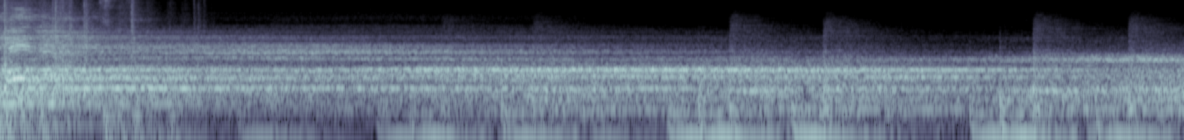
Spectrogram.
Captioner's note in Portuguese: som distorcido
